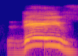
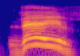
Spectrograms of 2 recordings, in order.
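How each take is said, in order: First: The two words are joined into one syllable. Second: The same.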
